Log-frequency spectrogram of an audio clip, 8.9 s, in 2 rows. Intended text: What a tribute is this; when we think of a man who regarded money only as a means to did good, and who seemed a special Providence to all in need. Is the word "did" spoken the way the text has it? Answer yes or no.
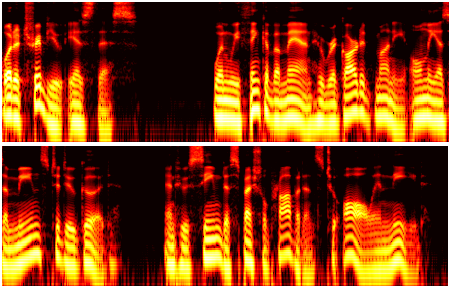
no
